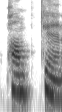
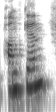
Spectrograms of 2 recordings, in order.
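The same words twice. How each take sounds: First: "pumpkin" broken into two clear beats; syllable by syllable. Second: Said in the usual way. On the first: Shown as a demonstration. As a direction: separate both syllables of "pumpkin". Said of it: "I have two beats in that word". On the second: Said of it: "how many beats in a word".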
